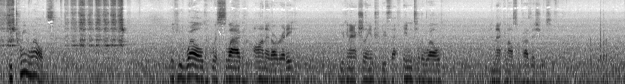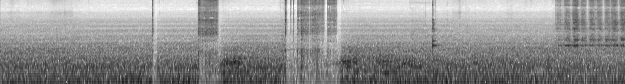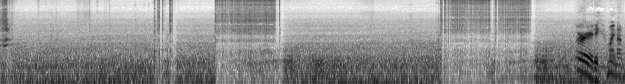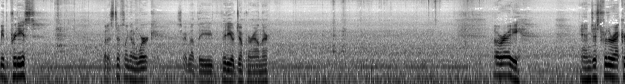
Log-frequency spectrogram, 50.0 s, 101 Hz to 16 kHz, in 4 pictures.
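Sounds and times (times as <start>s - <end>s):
welder arc crackling: 15.4s - 17.0s, 18.0s - 19.4s, 23.6s - 25.4s, 26.0s - 30.7s, 32.2s - 35.7s
welding hiss: 16.4s - 17.0s, 18.2s - 19.3s, 28.1s - 28.5s, 29.3s - 30.6s, 33.8s - 35.7s.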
